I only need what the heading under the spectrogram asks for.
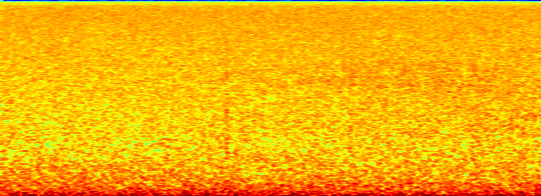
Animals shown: forest ambience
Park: Acadia National Park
